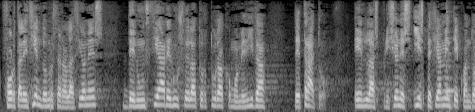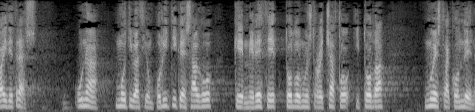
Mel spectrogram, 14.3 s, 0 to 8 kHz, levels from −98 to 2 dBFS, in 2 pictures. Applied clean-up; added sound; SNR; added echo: none; Cowbell; 15 dB; none.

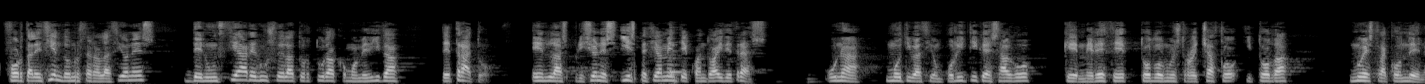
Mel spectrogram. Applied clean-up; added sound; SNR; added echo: classical method Wiener filter.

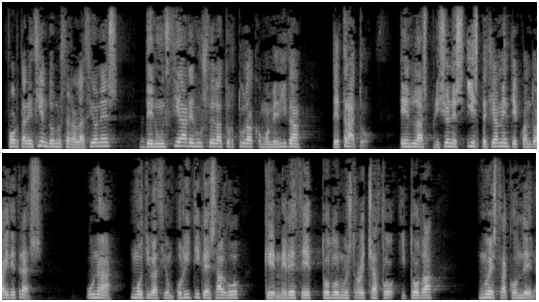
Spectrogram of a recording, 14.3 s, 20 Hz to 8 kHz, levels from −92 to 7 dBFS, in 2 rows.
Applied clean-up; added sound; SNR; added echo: neural mask model DeepFilterNet 3.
